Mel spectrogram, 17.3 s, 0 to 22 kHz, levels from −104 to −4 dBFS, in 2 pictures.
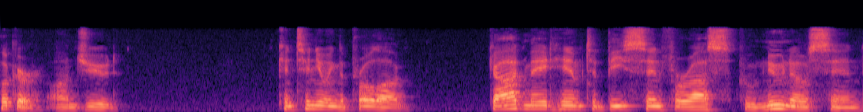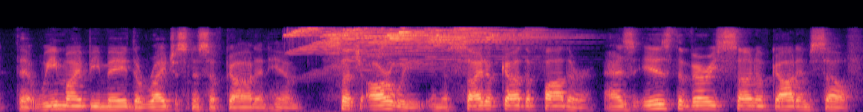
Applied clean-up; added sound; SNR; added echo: none; Chime; 0 dB; none.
